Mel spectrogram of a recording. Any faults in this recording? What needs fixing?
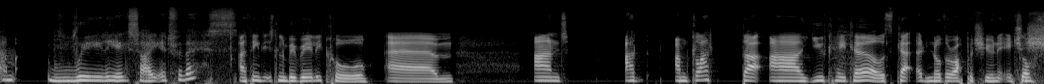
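Nothing needs fixing; no faults were heard.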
